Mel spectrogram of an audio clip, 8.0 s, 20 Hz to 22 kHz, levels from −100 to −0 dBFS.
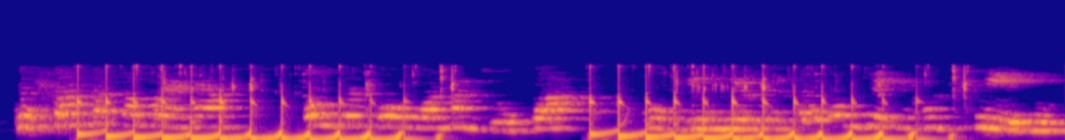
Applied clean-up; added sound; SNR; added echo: classical method WPE with log-MMSE.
